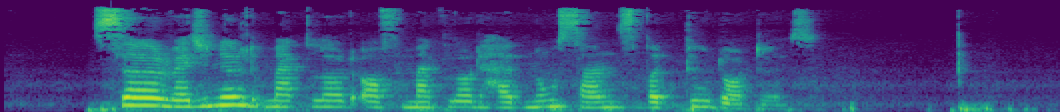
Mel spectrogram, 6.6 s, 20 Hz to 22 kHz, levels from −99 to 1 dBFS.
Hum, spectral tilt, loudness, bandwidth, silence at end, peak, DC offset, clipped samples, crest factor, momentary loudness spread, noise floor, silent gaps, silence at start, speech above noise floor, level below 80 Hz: none; -4 dB/octave; -18 LUFS; 16.5 kHz; 0.45 s; 0 dBFS; under 0.1%; under 0.1%; 20 dB; 21 LU; -66 dBFS; none; 0.55 s; 47 dB; -52 dBFS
